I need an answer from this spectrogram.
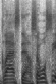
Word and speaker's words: Glasnow: Aaron Nola on the mound against right-hander, I don't want to say his name wrong again. Glasnow. I'm going to be in Scotland saying Glasgow. So Glasnow.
